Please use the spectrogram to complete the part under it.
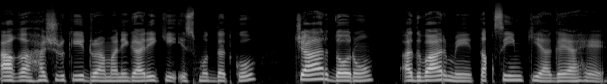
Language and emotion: Urdu, neutral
